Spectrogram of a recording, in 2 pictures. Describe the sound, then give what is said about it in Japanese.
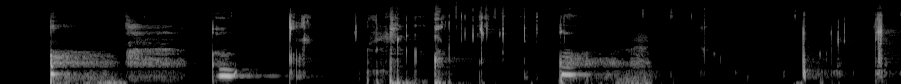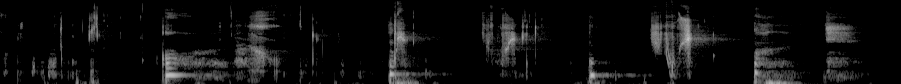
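Wet mouth sounds of mixed breath and saliva, soft smacks, clicks and moist lip noises, with breathy exhales tickling the ear, arriving in irregular bursts with brief quiet gaps, intimate and low in volume. “して耳をくすぐってみたりとか、どうですか？吐息と唾液が混ざり合ってとても気持ちいいでしょ。”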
